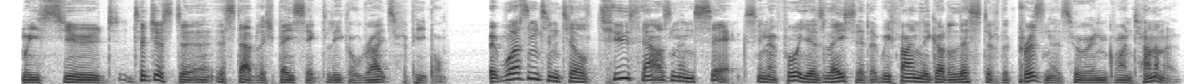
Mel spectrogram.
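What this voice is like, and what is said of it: British accent. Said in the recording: “my patent British accent”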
